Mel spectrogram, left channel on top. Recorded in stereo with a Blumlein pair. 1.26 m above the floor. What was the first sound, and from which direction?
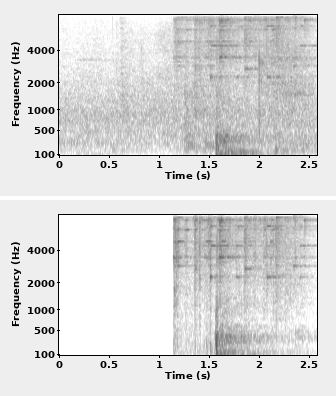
Keys jangling, 35° right.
